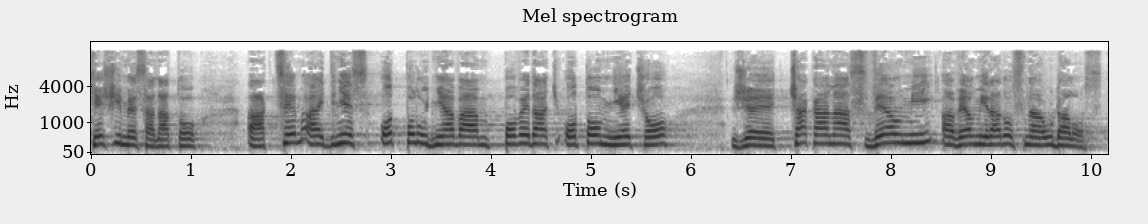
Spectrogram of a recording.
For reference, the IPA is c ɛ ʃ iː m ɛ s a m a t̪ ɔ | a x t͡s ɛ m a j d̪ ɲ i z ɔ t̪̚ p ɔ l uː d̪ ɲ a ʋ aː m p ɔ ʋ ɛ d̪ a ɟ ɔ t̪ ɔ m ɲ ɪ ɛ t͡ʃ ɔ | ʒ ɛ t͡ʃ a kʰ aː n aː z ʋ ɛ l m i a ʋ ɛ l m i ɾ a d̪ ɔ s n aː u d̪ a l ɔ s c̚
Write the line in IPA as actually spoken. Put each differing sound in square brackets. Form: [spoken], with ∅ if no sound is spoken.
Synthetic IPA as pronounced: c ɛ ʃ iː m ɛ s a [n] a t̪ ɔ | a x t͡s ɛ m a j d̪ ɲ [ɛ] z ɔ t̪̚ p ɔ l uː d̪ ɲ a ʋ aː m p ɔ ʋ ɛ d̪ a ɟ ɔ t̪ ɔ m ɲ ɪ ɛ t͡ʃ ɔ | ʒ ɛ t͡ʃ a [k] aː n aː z ʋ ɛ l m i a ʋ ɛ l m i ɾ a d̪ ɔ s n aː u d̪ a l ɔ s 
